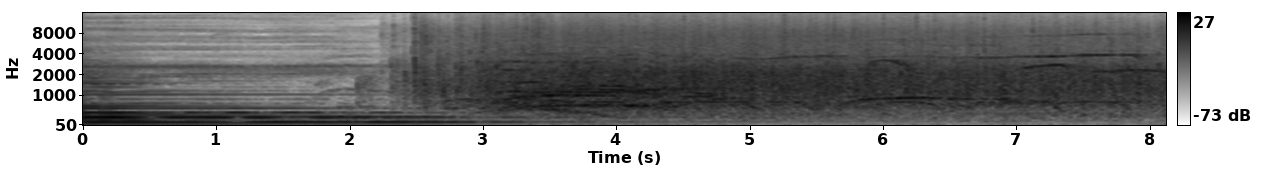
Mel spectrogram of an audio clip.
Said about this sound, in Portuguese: Merece todas as palmas do mundo.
